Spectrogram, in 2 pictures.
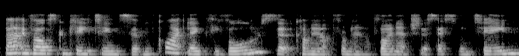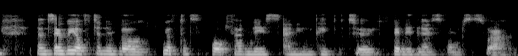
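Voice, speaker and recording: A woman explains adult social care in a presentation, restarting phrases and filling pauses with ums. Her voice sits in a middle pitch. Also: poor audio. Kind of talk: presentation at an online event.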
